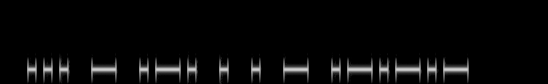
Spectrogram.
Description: Morse code, heard as a keyed tone, about 15 wpm, 700 Hz. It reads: STREET.
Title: Sentences from Top 1000 Words - Review Part 5 - 15wpm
